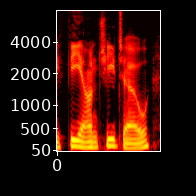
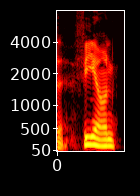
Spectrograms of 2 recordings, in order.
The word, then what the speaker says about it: Fianchetto: You can see why people want to say fiancito, but technically the correct pronunciation, quote unquote, is fionchetto. I think it's ketto.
